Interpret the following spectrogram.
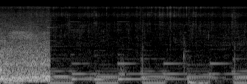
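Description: Onion-tomato masala sizzling in a steel pan as it is stirred, the sizzle dropping away about half a second in. Then soft background music of held notes.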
